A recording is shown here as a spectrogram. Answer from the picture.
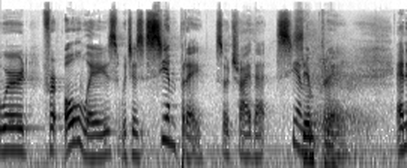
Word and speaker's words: siempre: I know you're going to have them there, but let me teach you how to pronounce it. It's going to have the word for always, which is siempre.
